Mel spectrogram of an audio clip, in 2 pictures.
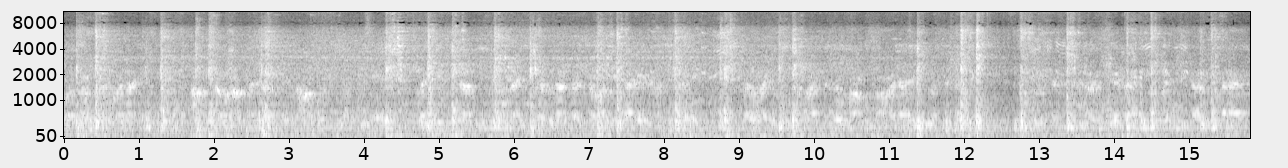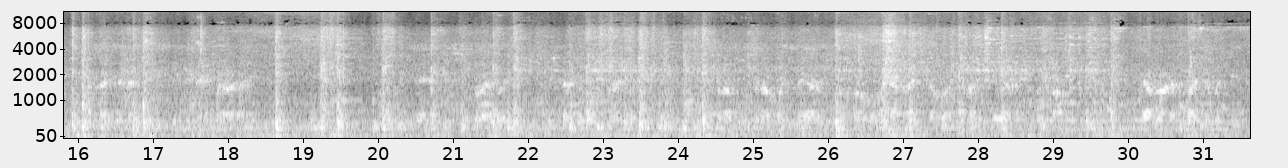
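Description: Passenger train coaches rolling slowly past close by, their wheels clicking and clattering on the track in a steady, dense run of knocks.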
